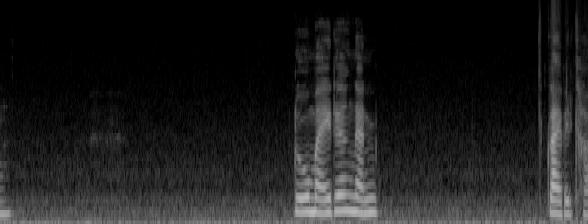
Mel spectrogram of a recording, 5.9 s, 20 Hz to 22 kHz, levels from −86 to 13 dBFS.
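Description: From 3.91 s onward there is sample clock jitter: the converter's timing wanders by a few microseconds, misplacing samples on steep parts of the waveform. A grainy hiss about 30 dB down rises on loud, bright sounds and vanishes in pauses, unlike background noise.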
